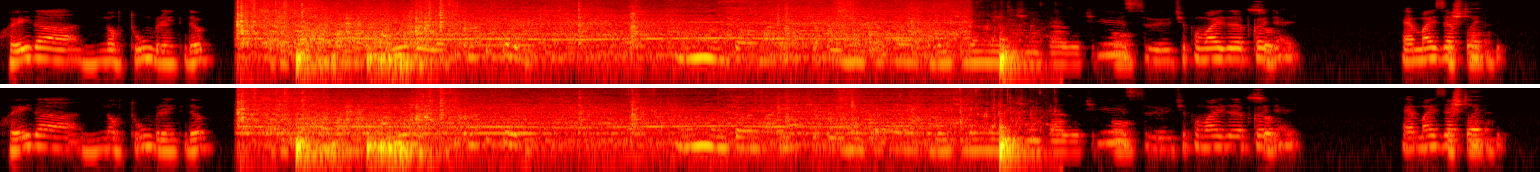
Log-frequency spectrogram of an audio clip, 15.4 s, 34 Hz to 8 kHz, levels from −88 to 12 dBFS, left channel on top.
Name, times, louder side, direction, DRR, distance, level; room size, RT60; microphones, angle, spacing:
voice 1, 0.0-2.1 2.8-5.3 11.0-13.0 14.0-14.8, left 4 dB, 90° left, 0.7 m, -35 dB
sound 1, 2.4-9.7, left 4 dB, 35° left, 0.5 m, -29 dB
sound 2, 2.4-5.0 5.5-5.6 5.8-8.0 8.5-8.6 9.0-9.1 9.5-10.6, right 4 dB, 45° right, 0.3 m, -28 dB
voice 2, 6.7-11.3 12.5-12.8 14.5-14.9, left 1 dB, 10° right, 0.6 m, -35 dB
2.5 x 2.0 x 2.7 m
head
